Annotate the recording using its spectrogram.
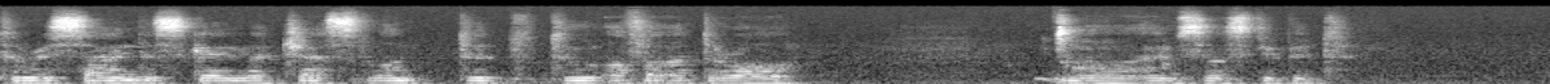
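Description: A middle-aged man talks close to a microphone.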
